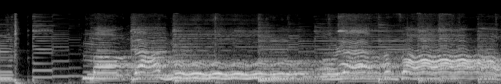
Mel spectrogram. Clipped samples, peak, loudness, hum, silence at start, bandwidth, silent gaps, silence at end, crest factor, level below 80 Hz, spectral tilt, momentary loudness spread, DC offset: under 0.1%; -4 dBFS; -15 LUFS; none; 0 s; 12 kHz; none; 0 s; 12 dB; -44 dBFS; -5.5 dB/octave; 11 LU; under 0.1%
